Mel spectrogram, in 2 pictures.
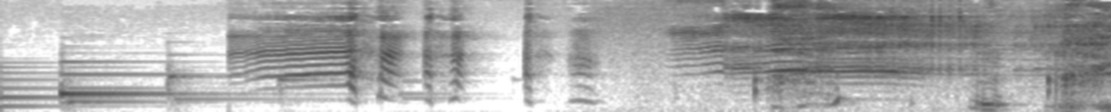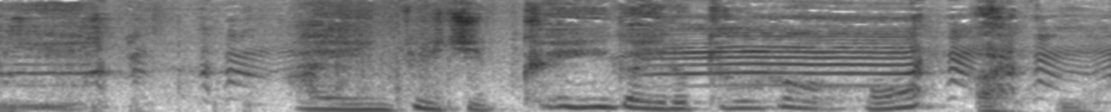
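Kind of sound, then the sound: human body sound, baby crying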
